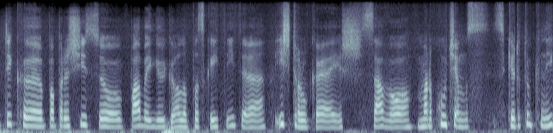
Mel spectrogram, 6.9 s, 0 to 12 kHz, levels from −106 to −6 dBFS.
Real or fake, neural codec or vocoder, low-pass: fake; codec, 16 kHz in and 24 kHz out, 0.9 kbps, LongCat-Audio-Codec, fine tuned four codebook decoder; 10.8 kHz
